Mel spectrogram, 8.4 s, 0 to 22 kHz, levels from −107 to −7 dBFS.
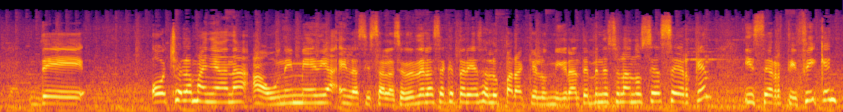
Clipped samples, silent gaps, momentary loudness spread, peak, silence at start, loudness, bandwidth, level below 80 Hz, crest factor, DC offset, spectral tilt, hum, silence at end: under 0.1%; none; 6 LU; 0 dBFS; 0 s; -14 LUFS; 15.5 kHz; -40 dBFS; 14 dB; under 0.1%; -4 dB/octave; none; 0 s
